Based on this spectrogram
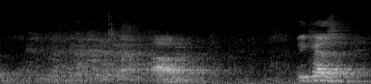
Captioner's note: audience laughing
